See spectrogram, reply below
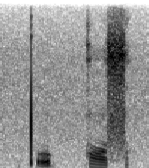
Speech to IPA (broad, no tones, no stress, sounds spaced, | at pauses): pʼ o̰ kː ɔ s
